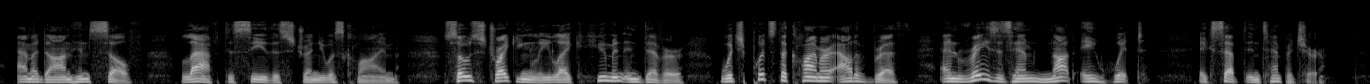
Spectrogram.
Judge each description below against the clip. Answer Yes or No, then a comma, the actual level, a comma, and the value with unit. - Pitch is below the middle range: Yes, low, 120 Hz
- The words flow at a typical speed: No, slow, 125 wpm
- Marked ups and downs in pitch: No, average, 5.0 semitones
